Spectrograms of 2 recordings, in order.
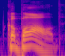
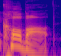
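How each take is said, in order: First: The second syllable is stressed very hard. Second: The stress is on the first syllable. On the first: This imitates how another person says it. "C D hits the bold so hard. He's like" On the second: This is the speaker's own usual pronunciation. "I say Cobalt"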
